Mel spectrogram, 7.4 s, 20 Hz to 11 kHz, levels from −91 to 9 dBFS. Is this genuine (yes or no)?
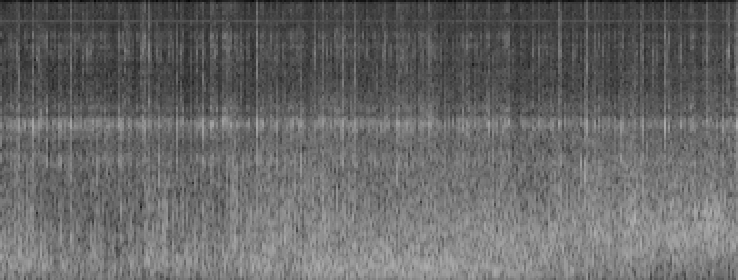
yes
